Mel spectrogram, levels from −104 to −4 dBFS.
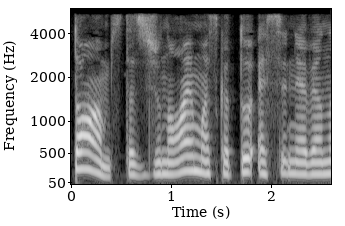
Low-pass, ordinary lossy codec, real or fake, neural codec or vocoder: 5.4 kHz; MP3, 48 kbps; real; none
